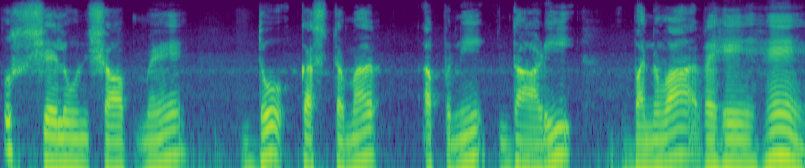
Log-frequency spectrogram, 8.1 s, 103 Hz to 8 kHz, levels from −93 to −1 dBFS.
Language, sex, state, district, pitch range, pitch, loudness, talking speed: Hindi, male, Madhya Pradesh, Dhar, 105-125 Hz, 110 Hz, -19 LUFS, 80 wpm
